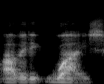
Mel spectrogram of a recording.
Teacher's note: la intensidad recaiga sobre la abierta · pronunciar en una sola sílaba tres vocales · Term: triptongo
